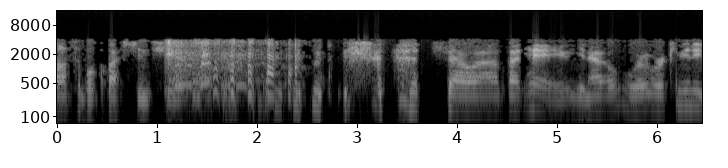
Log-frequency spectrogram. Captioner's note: laughing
